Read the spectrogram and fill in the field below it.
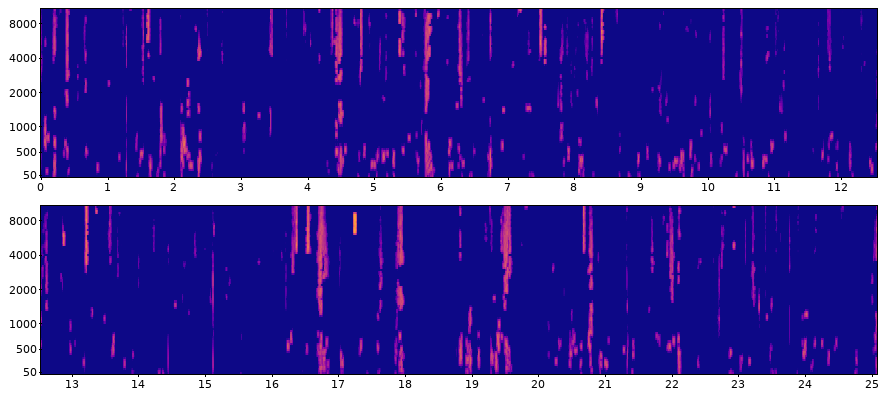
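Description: Keys click on laptop keyboards.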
